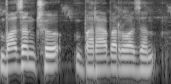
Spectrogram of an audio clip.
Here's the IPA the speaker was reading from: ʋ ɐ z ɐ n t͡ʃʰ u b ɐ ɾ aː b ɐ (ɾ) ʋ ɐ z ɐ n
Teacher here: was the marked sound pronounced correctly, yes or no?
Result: yes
